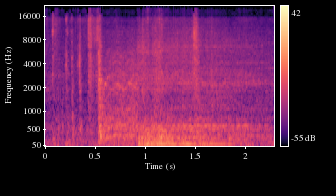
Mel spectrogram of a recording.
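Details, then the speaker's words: 1998 Ford Crown Victoria P71 Police Interceptor, parked over 10 years: cranks, catches and runs a couple of seconds on starting fluid without backfiring, then fades; no fuel delivery, and the emergency fuel cutoff was not tripped. "wouldn't it be great if someone had just tripped the emergency fuel cut off which is right here they didn't no and it's still plugged in and everything too well that's a shame"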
